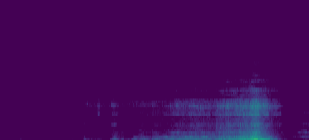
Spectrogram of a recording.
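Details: Chinese woman snoring with open mouth, sometimes on exhalation: a single rough, rattling breath lasting about a second, building in loudness; open-mouth snoring.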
